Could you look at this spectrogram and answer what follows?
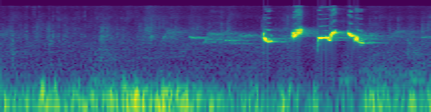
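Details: Red-whiskered bulbul giving a master-song phrase: after low rumbling background, a quick string of four loud, bouncy whistled notes rising and dipping near the end.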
